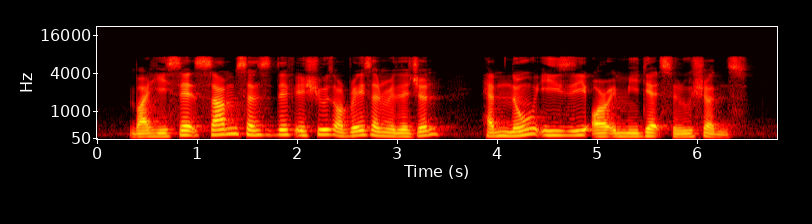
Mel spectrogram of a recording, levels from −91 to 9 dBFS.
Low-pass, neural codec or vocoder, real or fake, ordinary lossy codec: 7.2 kHz; none; real; none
